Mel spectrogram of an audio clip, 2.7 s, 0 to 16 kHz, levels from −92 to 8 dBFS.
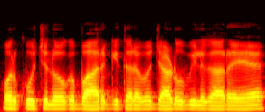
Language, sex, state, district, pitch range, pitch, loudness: Hindi, male, Chandigarh, Chandigarh, 120-130 Hz, 125 Hz, -16 LUFS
